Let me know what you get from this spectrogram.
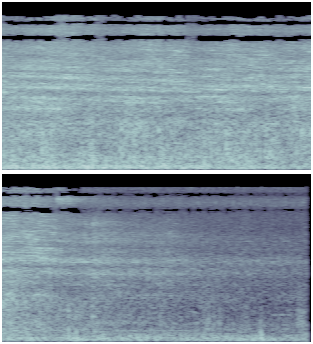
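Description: Tail end of a freight train of double-stacked intermodal container cars rolling past over a grade crossing: a steady rumble and clatter of wheels on rail. It falls off at about four seconds in as the last car clears, leaving a fainter receding rumble.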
